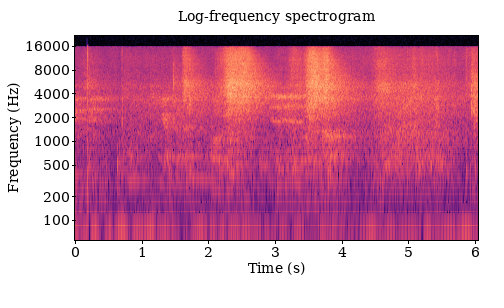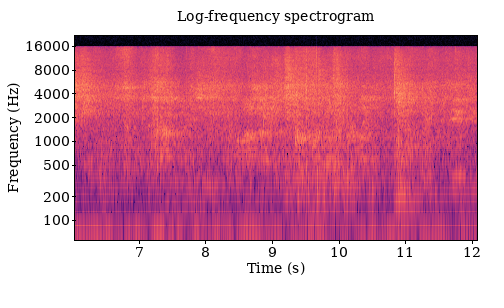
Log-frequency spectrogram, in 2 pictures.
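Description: Brazilian jiu-jitsu grappling on padded mats: thuds of bodies shifting and landing on the mat and rustling of heavy gi cloth, with voices talking throughout in a large echoing hall.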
